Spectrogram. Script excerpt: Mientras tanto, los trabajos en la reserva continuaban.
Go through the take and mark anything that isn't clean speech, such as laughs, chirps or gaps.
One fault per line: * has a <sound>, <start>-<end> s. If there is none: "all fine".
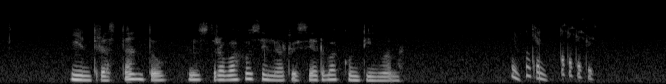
* has a chirp, 5.1-6.0 s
